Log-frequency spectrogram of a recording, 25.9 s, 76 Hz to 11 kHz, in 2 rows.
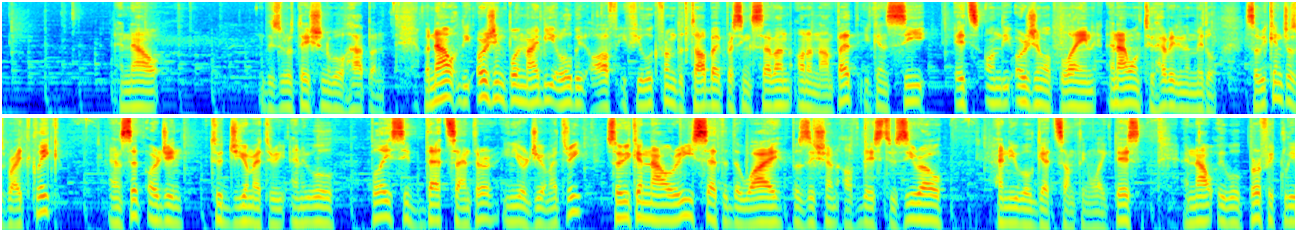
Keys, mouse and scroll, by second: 0.5 space, 1.2 drag, 1.7-4.5 drag, 6.7 KP_7, 7.6-9.8 scroll up 5, 12.6-15.0 right drag, 19.6-21.4 drag, 22.3-22.8 middle drag, 22.8-24.6 scroll down 4, 24.6-25.0 scroll down 1, 25.0-25.8 drag.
